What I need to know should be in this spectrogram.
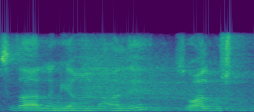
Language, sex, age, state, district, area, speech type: Dogri, female, 45-60, Jammu and Kashmir, Jammu, urban, read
